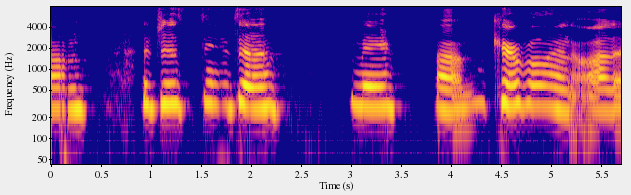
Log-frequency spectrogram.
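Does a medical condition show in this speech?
Yes: ALS; slurred speech.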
